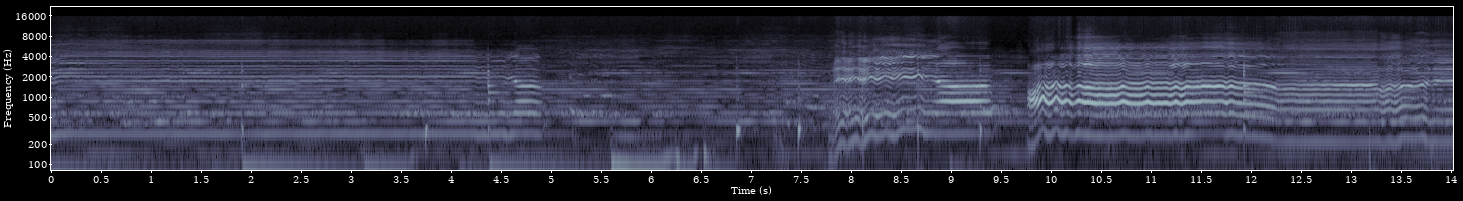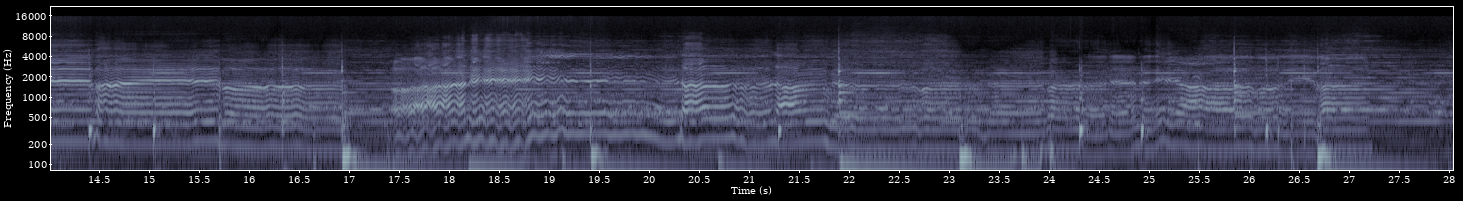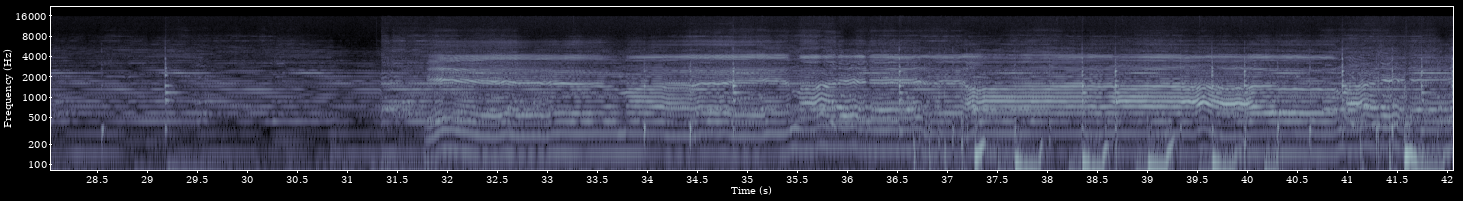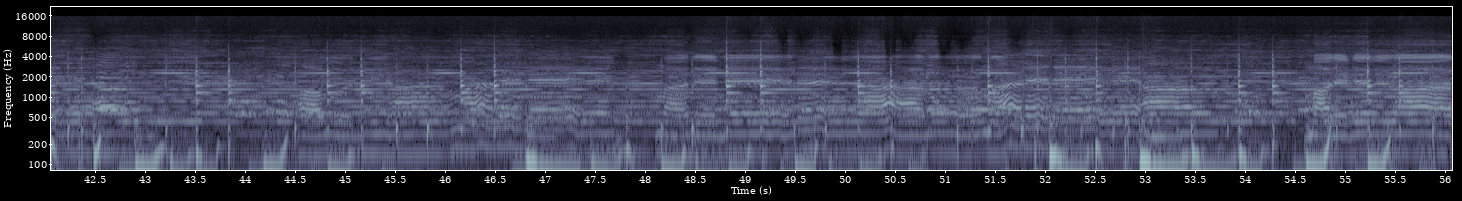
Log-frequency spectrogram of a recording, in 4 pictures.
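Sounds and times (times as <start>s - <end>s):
tabla strokes: 5.2s - 9.4s, 35.9s - 56.0s
person singing: 7.0s - 27.4s, 31.8s - 56.0s.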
